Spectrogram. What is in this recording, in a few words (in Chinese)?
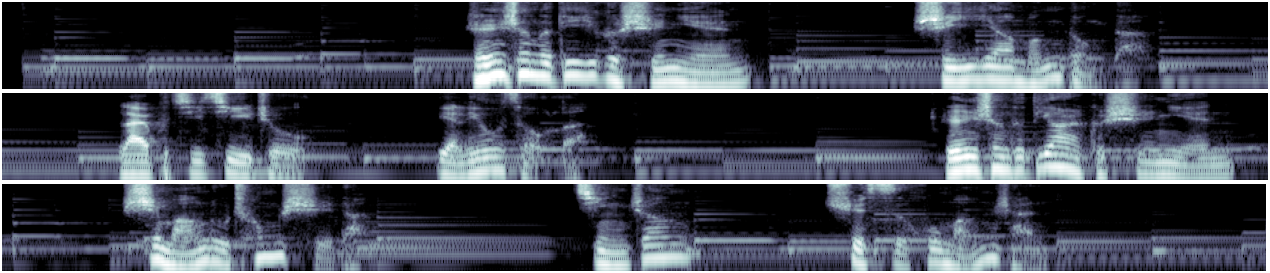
男 广告 求婚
